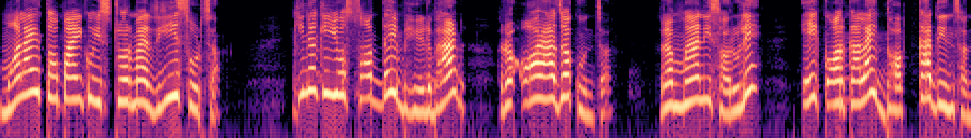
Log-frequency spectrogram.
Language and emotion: Nepali, angry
